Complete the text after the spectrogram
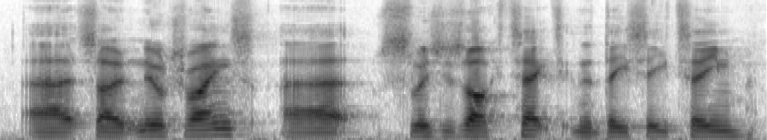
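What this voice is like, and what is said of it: Scottish accent. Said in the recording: “I actually come from Paisley in Scotland, but obviously, as you can tell that by the accent.”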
